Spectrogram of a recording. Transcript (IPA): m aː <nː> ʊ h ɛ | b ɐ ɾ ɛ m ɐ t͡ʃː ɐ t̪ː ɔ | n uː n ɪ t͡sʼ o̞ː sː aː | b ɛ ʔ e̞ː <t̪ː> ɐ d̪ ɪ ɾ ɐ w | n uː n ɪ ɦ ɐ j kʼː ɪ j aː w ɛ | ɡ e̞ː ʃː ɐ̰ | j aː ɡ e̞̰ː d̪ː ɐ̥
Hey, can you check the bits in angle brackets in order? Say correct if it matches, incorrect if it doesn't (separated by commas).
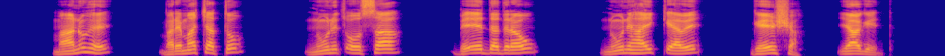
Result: incorrect, incorrect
